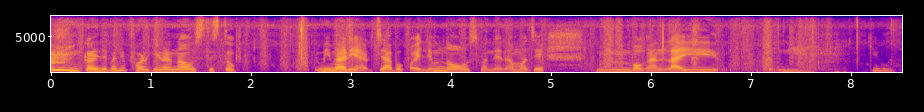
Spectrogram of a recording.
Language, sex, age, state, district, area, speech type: Nepali, female, 18-30, West Bengal, Kalimpong, rural, spontaneous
